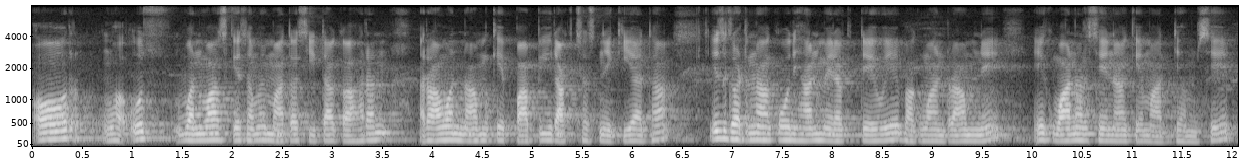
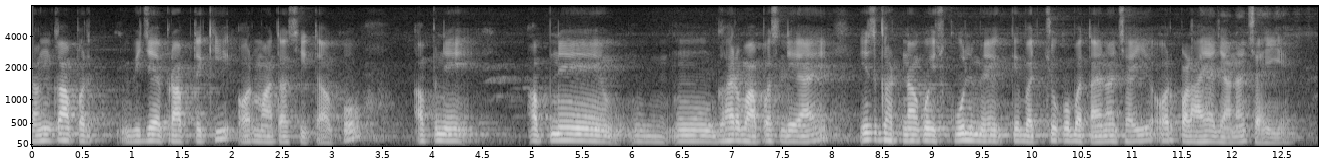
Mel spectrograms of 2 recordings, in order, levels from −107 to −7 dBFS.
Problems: none marked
